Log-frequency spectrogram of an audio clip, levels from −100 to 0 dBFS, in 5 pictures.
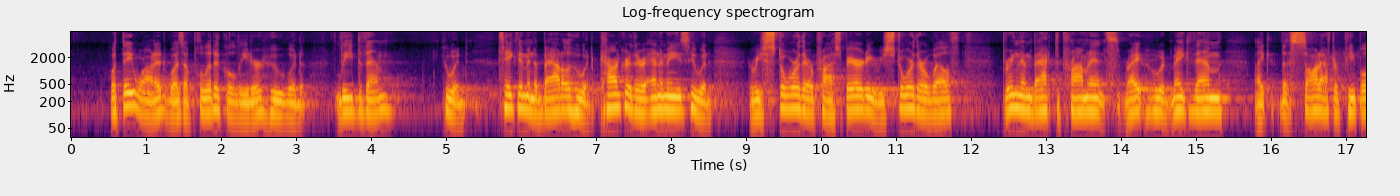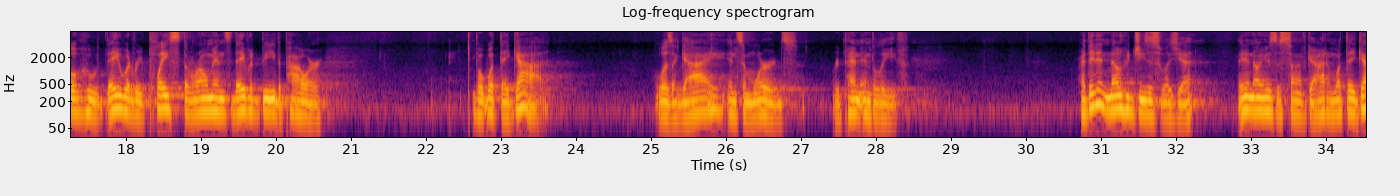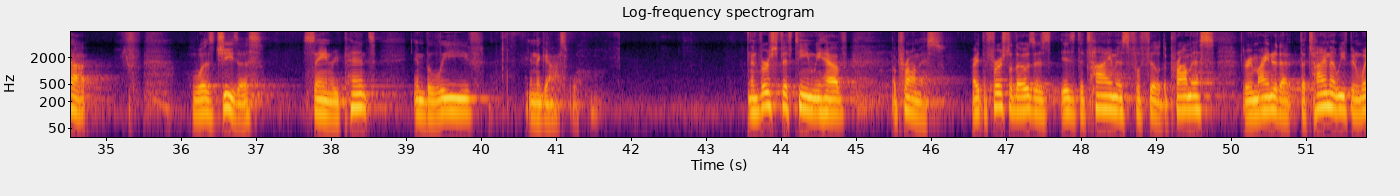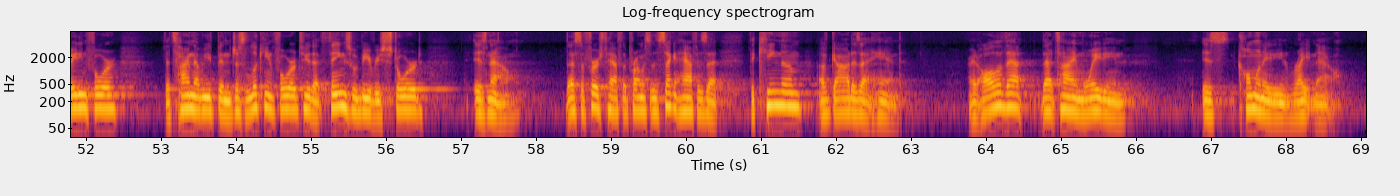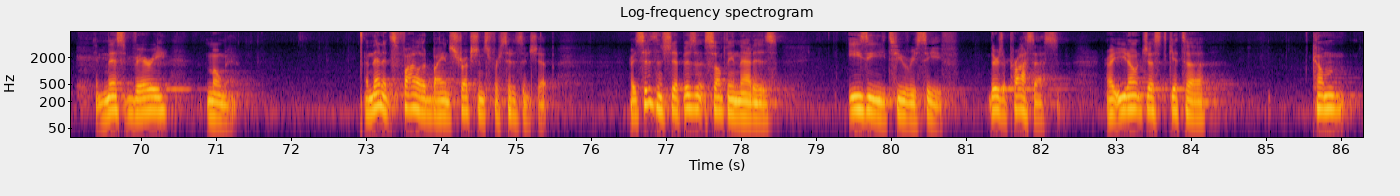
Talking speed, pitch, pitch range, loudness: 140 wpm, 125 Hz, 110-135 Hz, -22 LUFS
